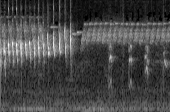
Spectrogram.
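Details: Greater green leafbird (Chloropsis sonnerati) song: a fast run of about fourteen bright chirps, then a thin, high sustained whistle with scattered lower notes beneath it.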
